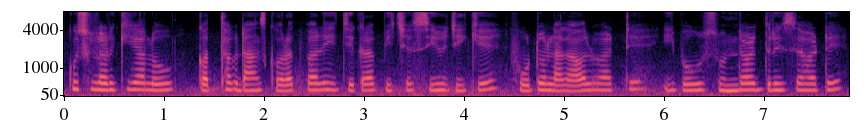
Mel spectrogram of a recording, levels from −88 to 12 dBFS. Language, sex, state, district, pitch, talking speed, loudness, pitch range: Bhojpuri, female, Bihar, Saran, 225 Hz, 155 wpm, -24 LUFS, 215-235 Hz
